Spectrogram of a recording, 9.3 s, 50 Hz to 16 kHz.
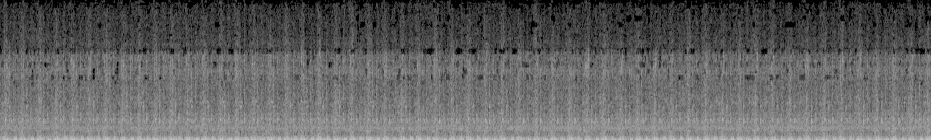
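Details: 2013 Chevy Tahoe police vehicle V8 with cylinder deactivation, freshly started on a new battery; loud lumpy idle with clatter about three times a second, bad miss; good oil pressure, owner suspects stuck lifter; engine misfire at idle.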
